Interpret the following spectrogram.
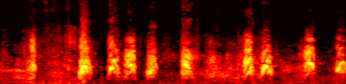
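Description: Dogs barking in play: about ten short, sharp barks, some coming in quick pairs.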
